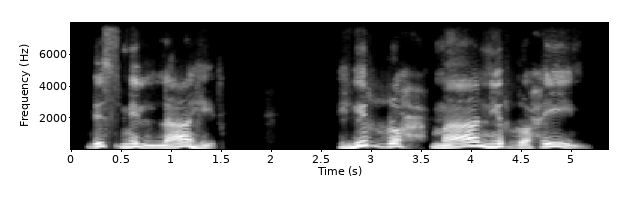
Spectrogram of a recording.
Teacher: আলিফ লাম র মুসাদ্দাদ, র মুসাদ্দাদ আলিফ লাম শামসির অক্ষর, শামসির র এসছে, সেহেতু আমরা আলিফ ও লাম দুটোই বাদ দিয়ে হা কে র সাথে যুক্ত করে পড়বো আমরা।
